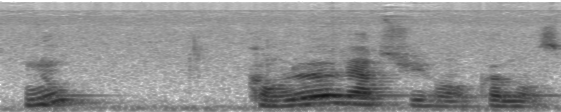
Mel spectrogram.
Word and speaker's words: nous: Et le s soit on ne le prononce pas et on prononce nous quand le verbe suivant commence par une consonne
